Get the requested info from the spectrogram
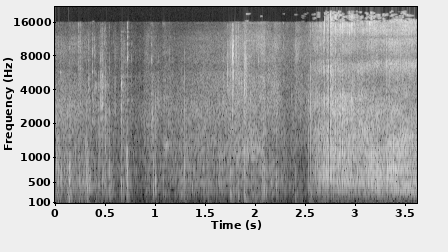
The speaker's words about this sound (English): Next, put each arm, one by one, into the sleeves of the attached space jacket and zip up the suit.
